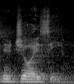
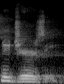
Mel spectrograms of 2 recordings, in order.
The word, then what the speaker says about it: New Jersey: coast people love to pronounce the state I'm from as new jisy we're actually not new jisy here it's New Jersey and when I would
